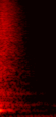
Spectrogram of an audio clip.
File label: SNARE, Interactive Drum Kits; Sonic Reality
